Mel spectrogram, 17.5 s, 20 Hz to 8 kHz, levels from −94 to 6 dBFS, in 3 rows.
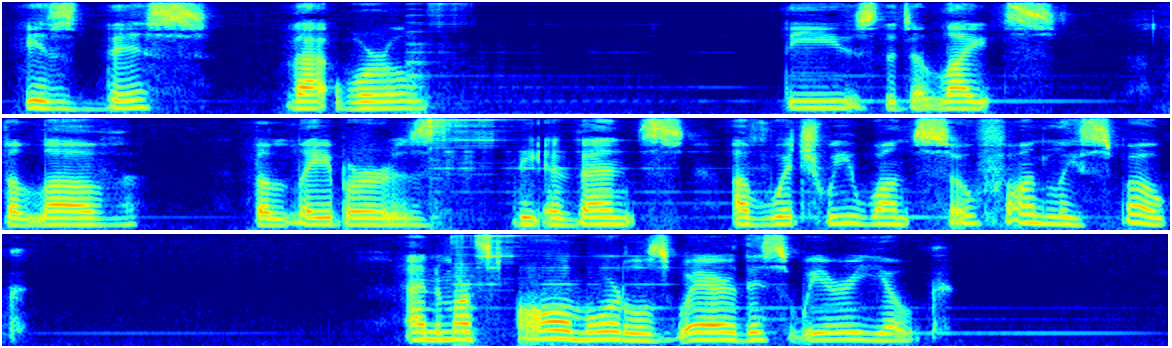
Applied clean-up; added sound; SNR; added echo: neural separator model SepFormer DNS4.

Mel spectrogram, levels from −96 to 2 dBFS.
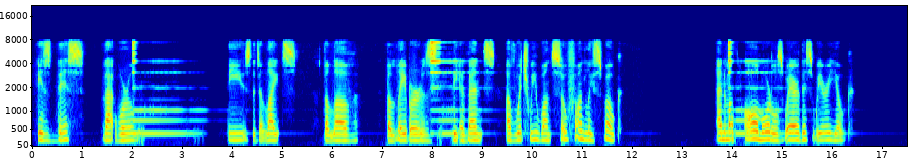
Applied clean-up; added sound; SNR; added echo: neural mask model RNNoise.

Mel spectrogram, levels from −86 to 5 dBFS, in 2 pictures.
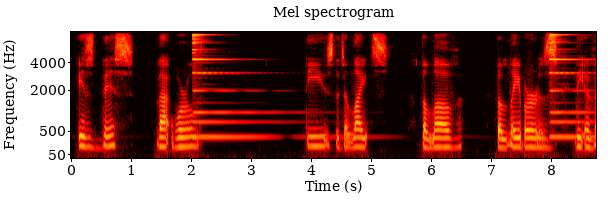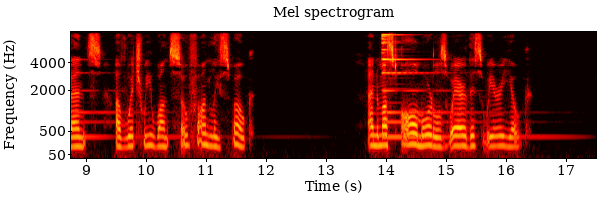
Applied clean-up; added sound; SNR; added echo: none; Glass; 4 dB; none.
